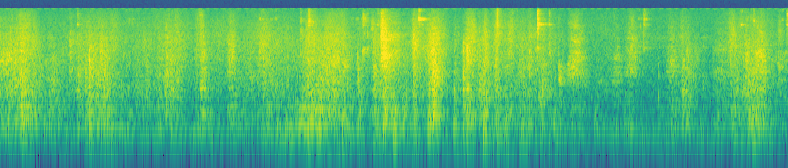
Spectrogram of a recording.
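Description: Bedding rustles as a dog shifts about on it.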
